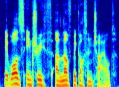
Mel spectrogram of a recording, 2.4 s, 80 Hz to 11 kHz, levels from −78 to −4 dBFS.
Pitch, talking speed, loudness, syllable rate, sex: 125 Hz, 200 wpm, -18 LUFS, 4.6 syllables/s, male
